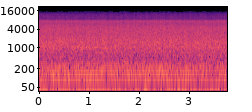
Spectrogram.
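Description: Steady rain pours down during a mountain village stop in Ghandruk, a loud, even hiss of drops on surfaces without pause, close and continuous.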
